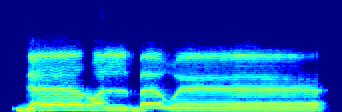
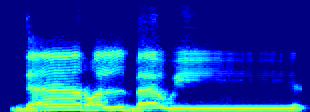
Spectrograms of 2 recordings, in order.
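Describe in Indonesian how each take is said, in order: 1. Vokal sebelum r hanya sedikit condong. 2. Vokal sebelum r condong kuat. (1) "Bunyinya taklid macam tu" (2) "Kalau imalah"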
